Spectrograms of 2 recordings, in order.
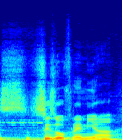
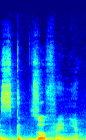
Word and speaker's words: schizophrenia: कई बार प्रोनाउंसिएशन थोड़ा मुश्किल होता है, हम इसे सिज़ोफ्रेनिया या स्काइज़ोफ्रेनिया इस तरह के टर्म्स भी सुनने को मिलते हैं, लेकिन इसका सही प्रोनाउंसिएशन है स्किज़ोफ्रेनिया।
